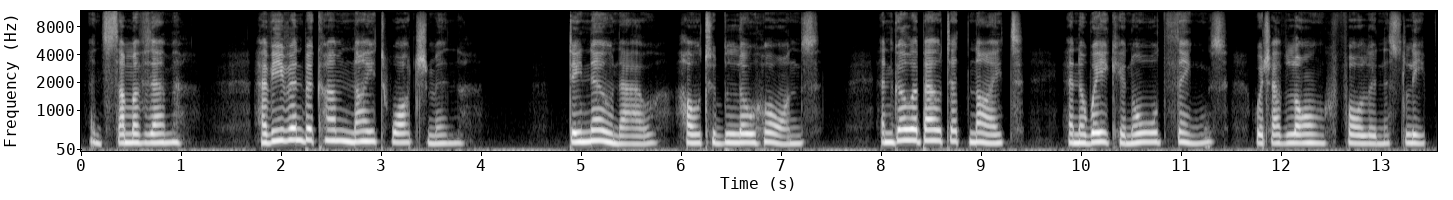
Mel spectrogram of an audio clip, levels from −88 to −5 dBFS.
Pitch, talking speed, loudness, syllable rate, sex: 220 Hz, 135 wpm, -17 LUFS, 3.8 syllables/s, female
